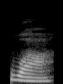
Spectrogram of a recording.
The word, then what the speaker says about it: Wa: Japan are from Chinese sources from this period wah the Japanese pronunciation of an early Chinese name for Japan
